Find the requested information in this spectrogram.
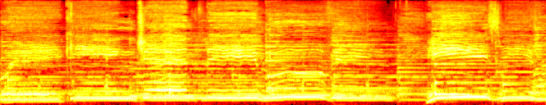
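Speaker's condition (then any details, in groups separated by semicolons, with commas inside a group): No condition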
